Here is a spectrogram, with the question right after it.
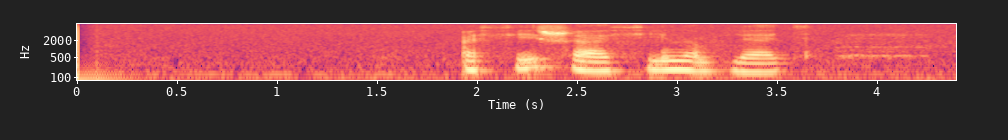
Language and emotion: Russian, neutral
